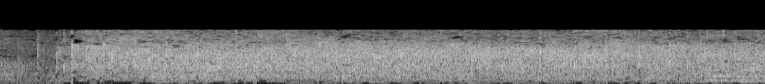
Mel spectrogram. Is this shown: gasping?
no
